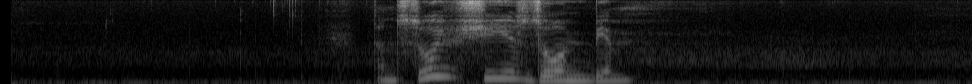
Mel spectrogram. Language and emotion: Russian, neutral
